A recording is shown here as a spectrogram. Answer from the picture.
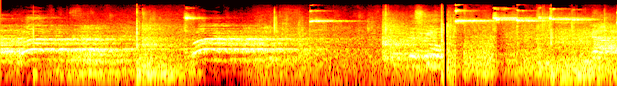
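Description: Basketball dribbled and bouncing on a gym floor in a large echoing hall, with sneakers squeaking in short high chirps in the second half. Two long held voice calls sound in the first half.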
